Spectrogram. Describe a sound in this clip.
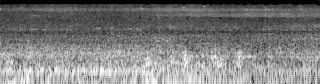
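A motorcycle engine rumbles close by as it rides past.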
